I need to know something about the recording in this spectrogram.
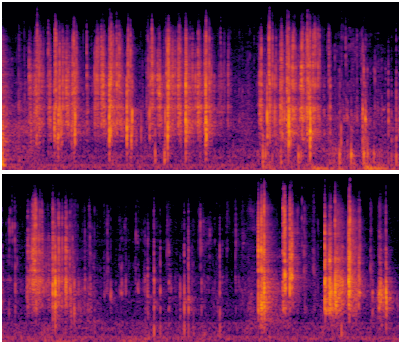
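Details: Crinkling, tearing and rustling of a toy indoors in short bursts, no animal call heard.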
